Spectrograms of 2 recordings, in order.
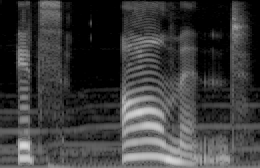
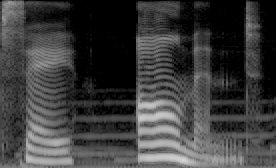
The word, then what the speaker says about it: almond: The L is silent. It's almond. Almond. Perfect. So the L completely disappears. Exactly. Don't pronounce it. Just say almond.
